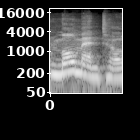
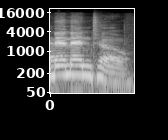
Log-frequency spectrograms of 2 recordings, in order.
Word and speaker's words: memento: there's memento or momento it's not momento because it's spelled Mema ent Oh a memento an en em are you okay miss mr.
